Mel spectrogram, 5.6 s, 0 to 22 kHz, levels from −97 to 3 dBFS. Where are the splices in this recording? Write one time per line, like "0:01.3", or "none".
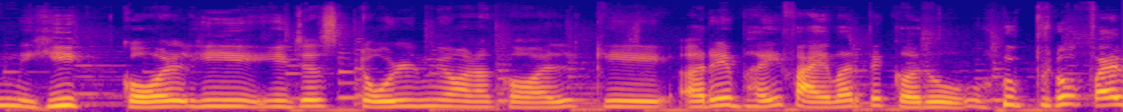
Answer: none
